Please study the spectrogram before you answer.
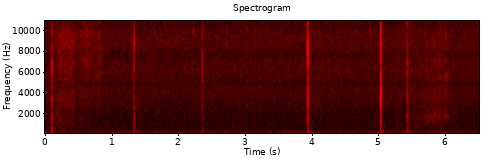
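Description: Fingernails slowly tap the paper cover of an orange paperback novel resting on a blanket. Six short, dry, sharp taps are spaced unevenly across a quiet, low background hum, each stopping almost instantly.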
